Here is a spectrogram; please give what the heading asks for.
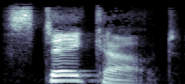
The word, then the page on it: stakeout: American English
